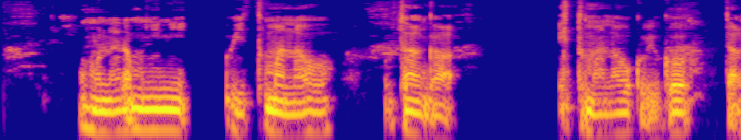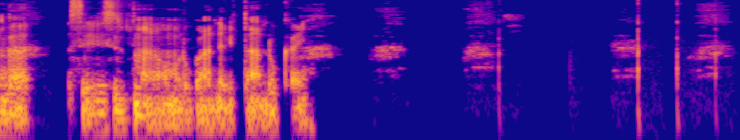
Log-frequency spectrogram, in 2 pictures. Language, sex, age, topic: Kinyarwanda, male, 18-24, government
